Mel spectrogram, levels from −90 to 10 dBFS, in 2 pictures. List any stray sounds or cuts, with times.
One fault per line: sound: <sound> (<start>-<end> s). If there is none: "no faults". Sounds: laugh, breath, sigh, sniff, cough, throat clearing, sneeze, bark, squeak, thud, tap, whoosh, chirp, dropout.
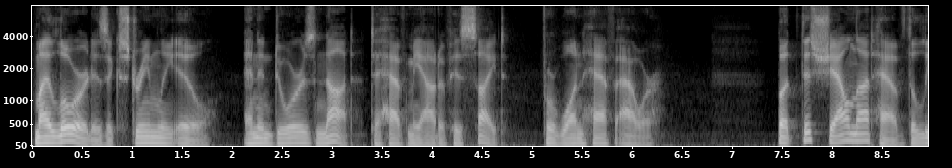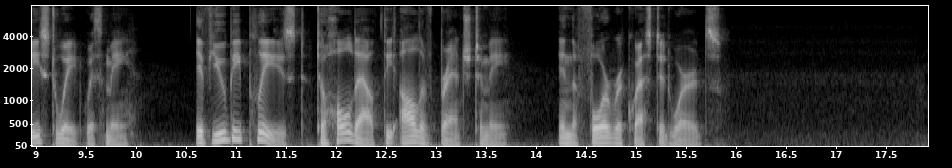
no faults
